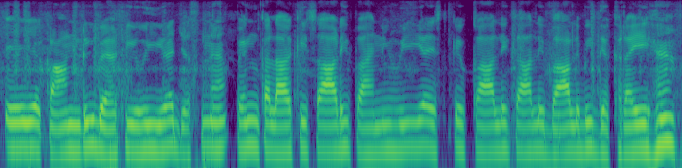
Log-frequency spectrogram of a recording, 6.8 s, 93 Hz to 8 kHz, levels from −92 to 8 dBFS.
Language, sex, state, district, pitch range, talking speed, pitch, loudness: Hindi, male, Chhattisgarh, Kabirdham, 140-155 Hz, 185 wpm, 150 Hz, -18 LUFS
